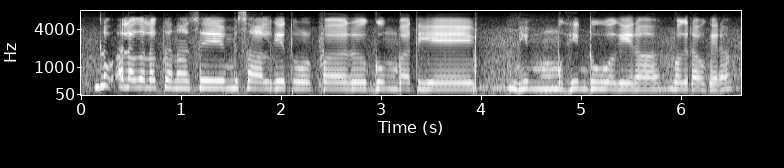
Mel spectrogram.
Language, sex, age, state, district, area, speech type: Urdu, female, 18-30, Uttar Pradesh, Aligarh, urban, spontaneous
